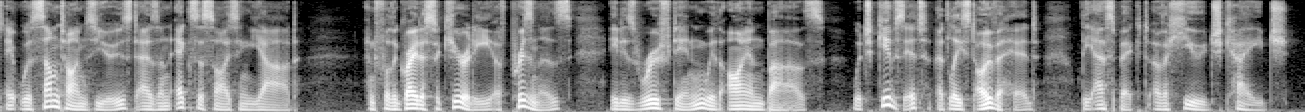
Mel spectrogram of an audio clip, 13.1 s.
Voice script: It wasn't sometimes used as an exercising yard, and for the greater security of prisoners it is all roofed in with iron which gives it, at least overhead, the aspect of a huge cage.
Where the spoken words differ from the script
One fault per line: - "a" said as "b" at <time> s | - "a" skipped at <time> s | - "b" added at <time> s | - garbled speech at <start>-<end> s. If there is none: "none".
- "wasn't" said as "was" at 0.2 s
- "all" skipped at 6.4 s
- "bars" added at 7.6 s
